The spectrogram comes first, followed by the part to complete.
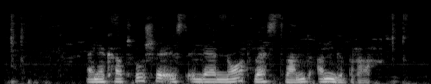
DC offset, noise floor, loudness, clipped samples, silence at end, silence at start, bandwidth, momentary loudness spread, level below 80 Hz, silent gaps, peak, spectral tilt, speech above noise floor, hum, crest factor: under 0.1%; -57 dBFS; -25 LUFS; under 0.1%; 0.35 s; 0.1 s; 11.5 kHz; 11 LU; -50 dBFS; none; -10 dBFS; -8 dB/octave; 33 dB; none; 16 dB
